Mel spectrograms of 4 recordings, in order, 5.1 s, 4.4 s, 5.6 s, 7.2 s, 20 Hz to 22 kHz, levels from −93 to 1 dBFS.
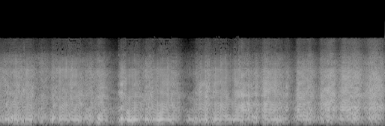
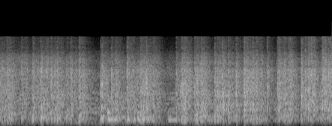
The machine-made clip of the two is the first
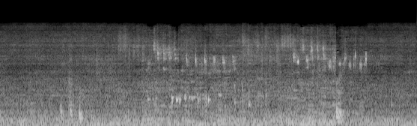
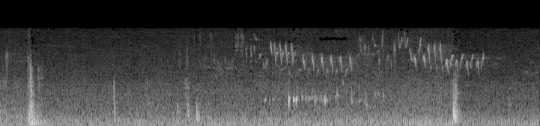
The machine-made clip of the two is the first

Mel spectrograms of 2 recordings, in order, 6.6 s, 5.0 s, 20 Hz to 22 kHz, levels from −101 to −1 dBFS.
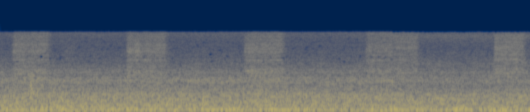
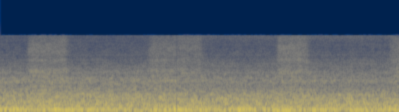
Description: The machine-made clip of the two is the second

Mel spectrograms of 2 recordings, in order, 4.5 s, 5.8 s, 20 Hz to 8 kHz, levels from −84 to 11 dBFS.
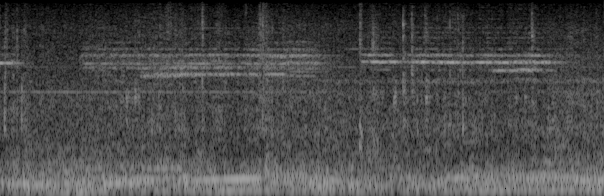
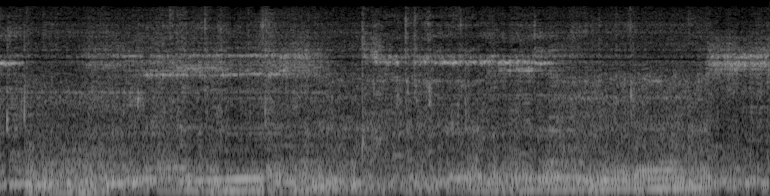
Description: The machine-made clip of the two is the second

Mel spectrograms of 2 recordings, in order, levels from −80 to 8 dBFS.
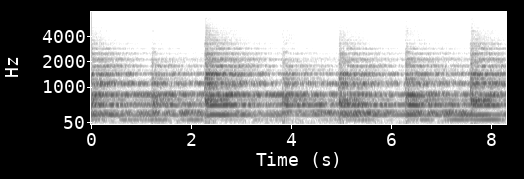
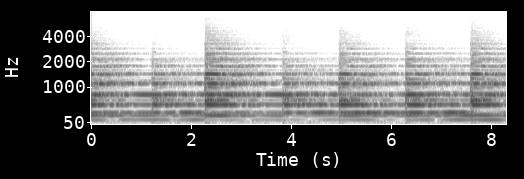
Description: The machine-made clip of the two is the first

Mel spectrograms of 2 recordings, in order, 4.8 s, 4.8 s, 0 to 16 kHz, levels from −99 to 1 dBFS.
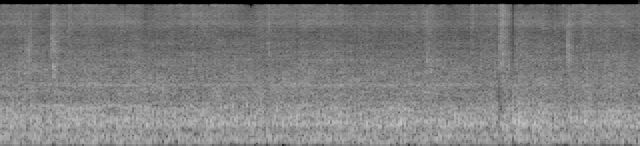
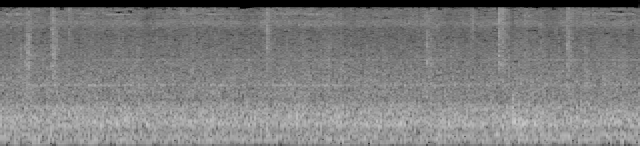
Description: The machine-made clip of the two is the first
